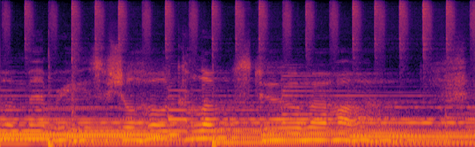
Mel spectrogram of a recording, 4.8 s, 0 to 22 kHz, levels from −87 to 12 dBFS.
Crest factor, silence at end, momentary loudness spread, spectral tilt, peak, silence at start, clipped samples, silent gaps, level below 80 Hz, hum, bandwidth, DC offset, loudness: 14 dB; 0 s; 3 LU; -7 dB/octave; -2 dBFS; 0 s; under 0.1%; none; -30 dBFS; none; over 20 kHz; under 0.1%; -16 LUFS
